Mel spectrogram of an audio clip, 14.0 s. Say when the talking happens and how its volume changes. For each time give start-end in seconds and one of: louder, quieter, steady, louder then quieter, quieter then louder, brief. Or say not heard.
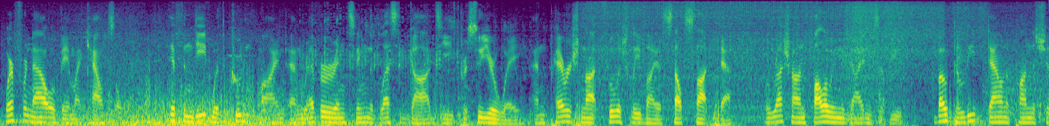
0.1-13.9 steady.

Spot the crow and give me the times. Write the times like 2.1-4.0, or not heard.
not heard.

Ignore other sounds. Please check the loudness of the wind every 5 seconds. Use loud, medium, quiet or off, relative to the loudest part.
loud, medium, medium.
